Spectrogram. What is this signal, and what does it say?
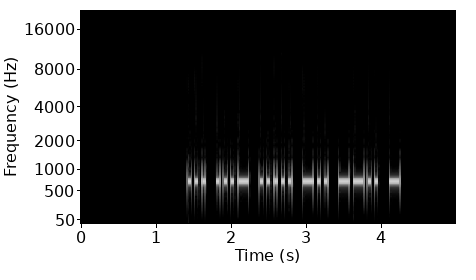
Morse code, heard as a keyed tone, about 25 wpm, 700 Hz. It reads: SV5DZT
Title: DXCC-100 Call Signs - 6 Characters - 25wpm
